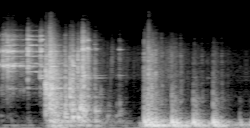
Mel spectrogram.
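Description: Radio-drama sound effect of a drugged man collapsing: a crash about half a second in and a heavy thud on the floor about a second and a half in.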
